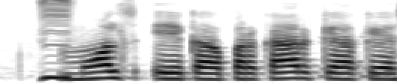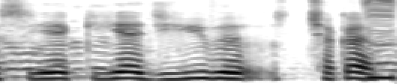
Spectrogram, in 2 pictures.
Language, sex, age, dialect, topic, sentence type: Maithili, female, 36-40, Angika, agriculture, statement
